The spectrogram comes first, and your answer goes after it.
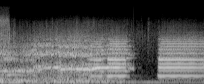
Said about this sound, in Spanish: Hasta que se oía el chirriar de los frenos. El bocinazo imperioso.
